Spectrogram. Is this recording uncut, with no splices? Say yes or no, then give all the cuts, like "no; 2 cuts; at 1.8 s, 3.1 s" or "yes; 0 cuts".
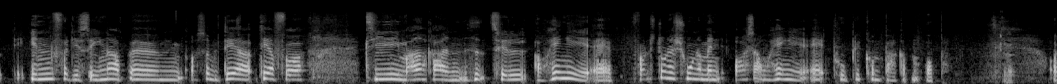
no; 6 cuts; at 1.3 s, 2.5 s, 3.7 s, 4.3 s, 5.3 s, 6.2 s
